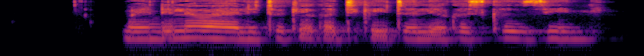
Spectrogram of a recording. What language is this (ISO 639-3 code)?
swa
